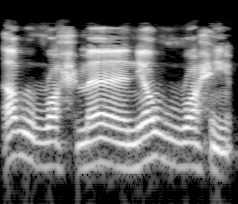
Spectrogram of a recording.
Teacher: يعني المبالغة في إخفاء التكرير، المبالغة في إخفاء التكرير، مع أن التكرير صفة لازمة للراء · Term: حصرمة الراءات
